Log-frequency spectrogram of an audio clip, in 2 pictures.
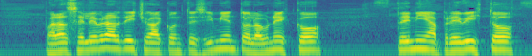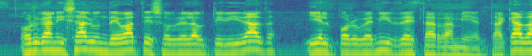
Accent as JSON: {"language": "Spanish", "country": "Argentina", "said": "Y somos complicados los argentinos. No nos ponemos de acuerdo con nosotros mismos."}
